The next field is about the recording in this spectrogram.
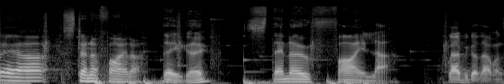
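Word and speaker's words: stenophylla: speak to the man himself how do you pronounce sinify little filler or stenophila it's coffee a stenophila there you go stenophila glad we got that one sorted it used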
